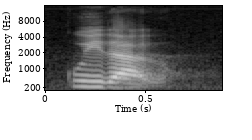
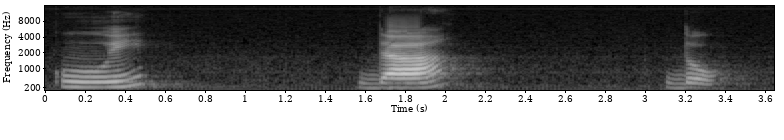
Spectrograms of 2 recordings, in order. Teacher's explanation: Las dos vocales cerradas son la U y la I y permanecen juntas en la misma sílaba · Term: diptongo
